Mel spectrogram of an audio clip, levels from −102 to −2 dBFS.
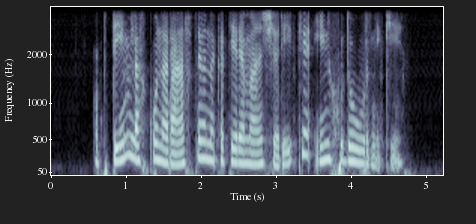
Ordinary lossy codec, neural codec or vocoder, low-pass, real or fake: none; codec, 16 kHz, 16 kbps, FreqCodec, smaller model; 3.6 kHz; fake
